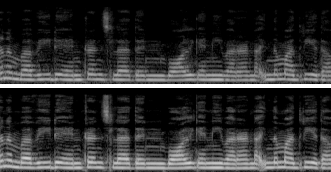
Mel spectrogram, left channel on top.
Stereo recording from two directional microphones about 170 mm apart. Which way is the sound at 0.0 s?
25° right (ahead or behind).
